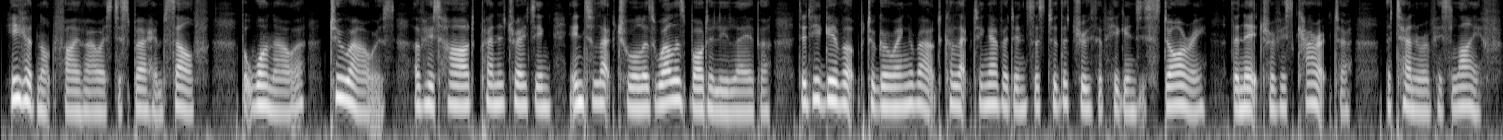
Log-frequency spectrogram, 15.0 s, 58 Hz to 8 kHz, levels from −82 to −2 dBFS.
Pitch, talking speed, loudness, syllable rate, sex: 185 Hz, 190 wpm, -20 LUFS, 5.6 syllables/s, female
